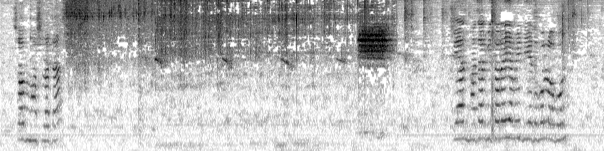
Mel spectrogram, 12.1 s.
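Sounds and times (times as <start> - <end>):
vegetables sizzling in hot oil: 0.8 - 8.1.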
